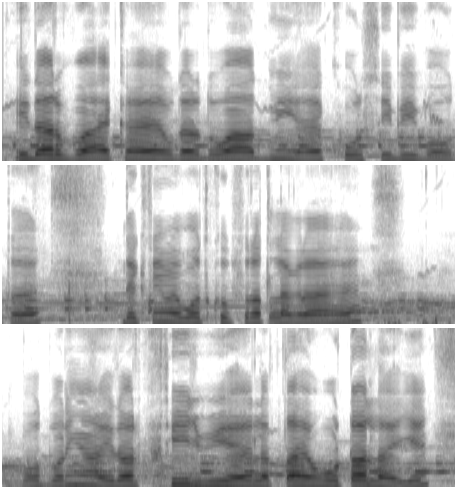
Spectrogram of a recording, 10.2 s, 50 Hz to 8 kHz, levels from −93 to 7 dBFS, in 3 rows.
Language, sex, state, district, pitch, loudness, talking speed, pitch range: Hindi, male, Bihar, Supaul, 210 Hz, -21 LUFS, 175 wpm, 200-220 Hz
